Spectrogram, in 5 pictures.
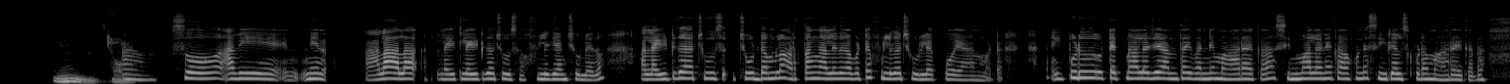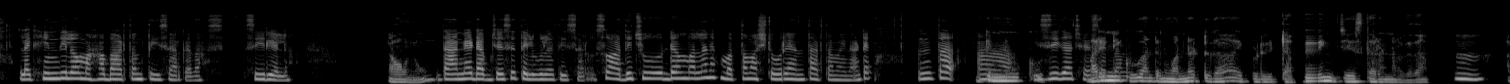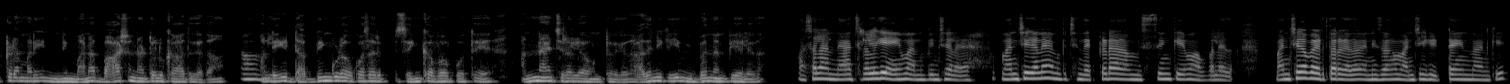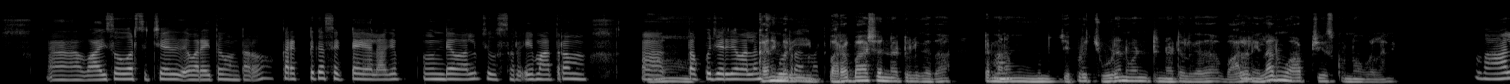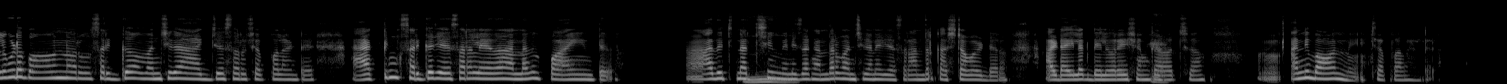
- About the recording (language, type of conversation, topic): Telugu, podcast, సినిమా రుచులు కాలంతో ఎలా మారాయి?
- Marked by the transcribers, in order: other background noise; in English: "సో"; in English: "లైట్ లైట్‌గా"; in English: "ఫుల్‌గా"; in English: "లైట్‌గా"; in English: "ఫుల్‌గా"; in English: "టెక్నాలజీ"; in English: "సీరియల్స్"; sniff; in English: "లైక్"; in English: "డబ్"; in English: "సో"; in English: "స్టోరీ"; in English: "ఈజీగా"; background speech; in English: "డబ్బింగ్"; in English: "డబ్బింగ్"; in English: "సింక్"; in English: "అన్‌నాచురల్‌గా"; in English: "నాచురల్‌గా"; in English: "మిస్ సింక్"; in English: "హిట్"; sniff; in English: "వాయిస్ ఓవర్స్"; in English: "కరెక్ట్‌గా సెట్"; sniff; tapping; in English: "ఆప్ట్"; in English: "యాక్ట్"; in English: "యాక్టింగ్"; in English: "డైలాగ్ డెలివరీషన్"; sniff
